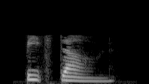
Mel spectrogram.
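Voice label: "beat down", English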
